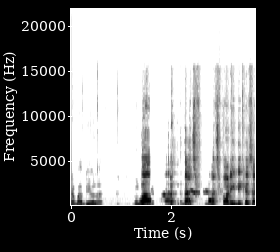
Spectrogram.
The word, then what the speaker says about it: Beulah: Belula. I could never pronounce it correctly, but Beulah. Dreamer, what? Say it. Beulah McGillicuddy. Belua. It's not beluga caviar.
